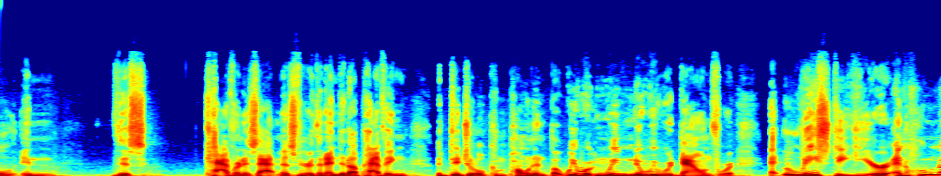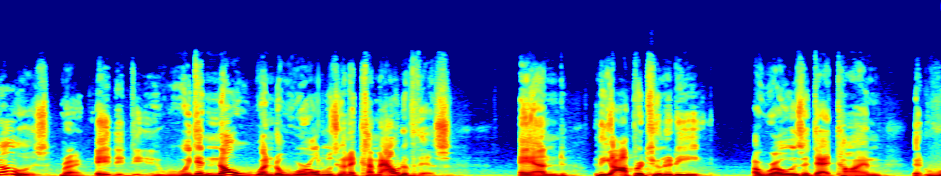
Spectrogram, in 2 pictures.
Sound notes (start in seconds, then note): none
